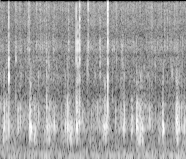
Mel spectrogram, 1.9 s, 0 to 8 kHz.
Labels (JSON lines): {"label": "biophony, sea urchins (Echinidae)", "recorder": "SoundTrap 600 or HydroMoth"}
